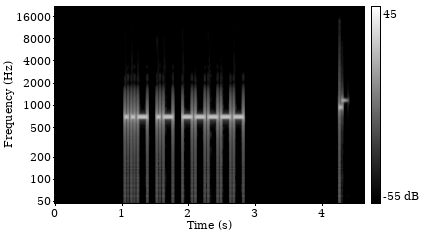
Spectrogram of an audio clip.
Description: Morse code, heard as a keyed tone, about 25 wpm, 700 Hz. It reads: UA0
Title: Callsign Prefixes for Top 100 DXCC - 25wpm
